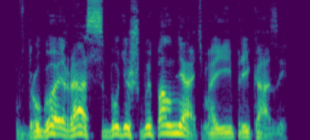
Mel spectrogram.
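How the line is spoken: Growling. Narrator (Russian): зарычала Корал

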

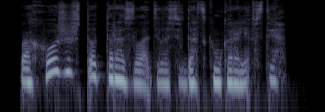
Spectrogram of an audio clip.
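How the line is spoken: Muttering under breath. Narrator (Russian): пробормотала Юля себе под нос

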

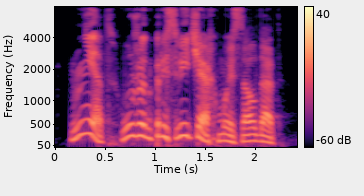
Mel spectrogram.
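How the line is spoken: Snapped. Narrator (Russian): огрызнулся Табаки

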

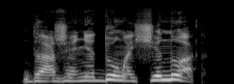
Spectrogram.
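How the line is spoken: Growling man. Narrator (Russian): прорычал мужик

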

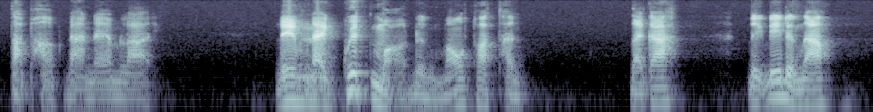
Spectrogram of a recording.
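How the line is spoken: Hoarse, weak voice. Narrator (Vietnamese): Hắn đáp bằng giọng khều khào

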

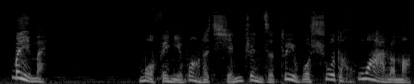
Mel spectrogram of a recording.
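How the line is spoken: Very angry. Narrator (Chinese): 慈安太后不由得非常愤怒

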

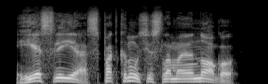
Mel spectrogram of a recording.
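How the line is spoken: Barked. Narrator (Russian): рявкнул Аразгон

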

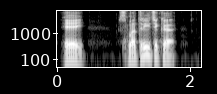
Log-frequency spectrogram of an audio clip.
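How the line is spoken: Sudden shout. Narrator (Russian): крикнул вдруг кто-то из людей

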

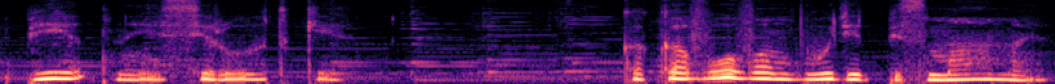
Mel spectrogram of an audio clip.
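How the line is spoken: Maid's whisper. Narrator (Russian): Служанка прошептала

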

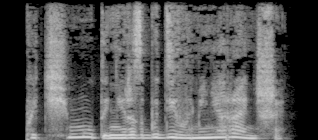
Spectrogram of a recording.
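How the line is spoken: Hiss. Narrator (Russian): прошипела я маме

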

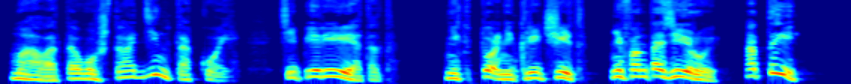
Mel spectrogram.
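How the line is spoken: Sharp bark. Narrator (Russian): рявкнула мужу

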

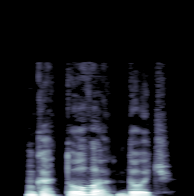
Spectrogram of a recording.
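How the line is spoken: Father asking quietly, unhurried. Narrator (Russian): не подгоняет, а лишь тихо уточняет отец

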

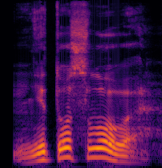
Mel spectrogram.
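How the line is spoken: Thoughtful drawl. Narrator (Russian): задумчиво протянул Малинин

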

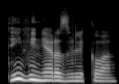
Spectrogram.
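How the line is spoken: Laughing. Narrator (Russian): смеясь, говорит

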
